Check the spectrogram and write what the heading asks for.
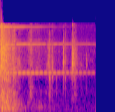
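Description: Cash register "cha-ching" sound effect: a sharp clatter and a bell ringing, with a few clicks, cutting off suddenly near the end.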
